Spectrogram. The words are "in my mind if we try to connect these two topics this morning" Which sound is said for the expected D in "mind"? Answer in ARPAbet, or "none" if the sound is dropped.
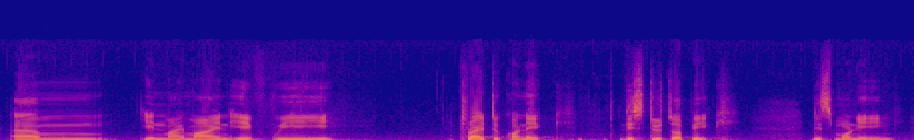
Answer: D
